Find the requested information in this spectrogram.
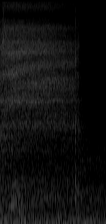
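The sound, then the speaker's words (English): A deep breath drawn in through the nose during a relaxation exercise, a soft steady hiss that lasts about a second and a half, then trails off quietly. “Let's relax. Let's roll our shoulders back. Let's take a deep breath in through the nose”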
